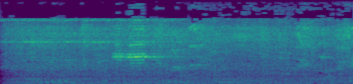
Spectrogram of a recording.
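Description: Malwai pigeons in a full loft give soft, low cooing against a steady hum of background noise, with a faint chirp or two and no one speaking.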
